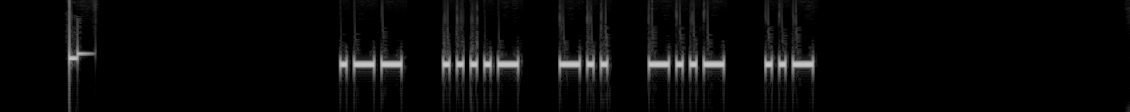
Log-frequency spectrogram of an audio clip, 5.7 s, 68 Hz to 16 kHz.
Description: Morse code, heard as a keyed tone, about 36 wpm, spaced as for 25 wpm, 700 Hz. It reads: W4DXU
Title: USA Call Signs - 5 Characters - 2x Character Spacing - 35wpm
